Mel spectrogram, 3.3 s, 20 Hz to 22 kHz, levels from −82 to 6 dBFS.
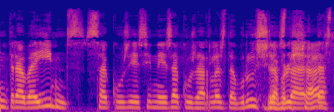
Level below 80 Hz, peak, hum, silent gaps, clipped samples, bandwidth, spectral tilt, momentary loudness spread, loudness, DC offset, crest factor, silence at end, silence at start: -52 dBFS; -6 dBFS; none; none; under 0.1%; 16 kHz; -3 dB/octave; 7 LU; -21 LUFS; under 0.1%; 16 dB; 0 s; 0 s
